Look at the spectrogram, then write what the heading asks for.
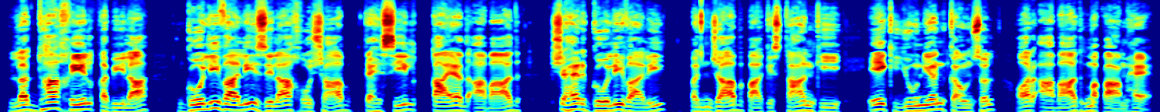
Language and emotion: Urdu, neutral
